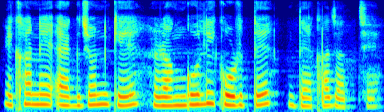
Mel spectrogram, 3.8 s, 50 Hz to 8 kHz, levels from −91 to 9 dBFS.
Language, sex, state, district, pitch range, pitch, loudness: Bengali, female, West Bengal, Cooch Behar, 225-260 Hz, 245 Hz, -17 LUFS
